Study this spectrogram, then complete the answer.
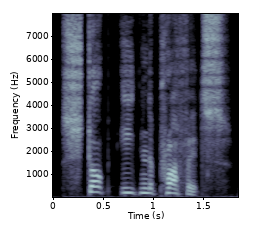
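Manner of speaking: high, slow grumbling wife; a mock complaint, drawn out and high; complaining. A narrator's reading. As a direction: scold him for eating the stock. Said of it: "complained Maggie".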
